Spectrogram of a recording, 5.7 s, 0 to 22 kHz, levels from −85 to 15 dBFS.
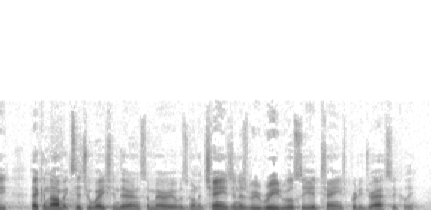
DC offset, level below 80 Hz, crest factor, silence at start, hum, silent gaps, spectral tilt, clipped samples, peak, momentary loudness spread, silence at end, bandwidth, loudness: under 0.1%; -64 dBFS; 20 dB; 0 s; none; none; -5.5 dB/octave; under 0.1%; -4 dBFS; 14 LU; 0.25 s; 11.5 kHz; -25 LUFS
